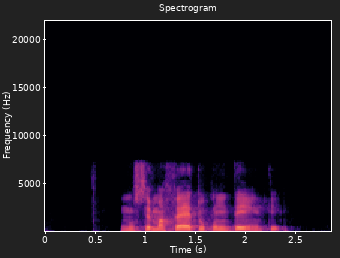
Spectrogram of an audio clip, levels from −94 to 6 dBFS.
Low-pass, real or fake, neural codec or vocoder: 7.2 kHz; fake; codec, 16 kHz, 4.8 kbps, FACodec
